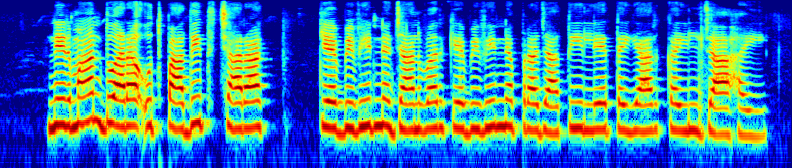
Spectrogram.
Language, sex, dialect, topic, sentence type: Magahi, female, Southern, agriculture, statement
